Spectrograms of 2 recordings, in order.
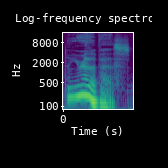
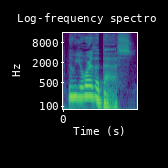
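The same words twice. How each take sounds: First: Same high gushing compliment, dropped much softer; corny compliment, softer. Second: Mock-gushing high compliment, full volume; corny compliment. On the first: Acted. Lover answering the compliment battle, softer mock coo. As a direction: coo it back, losing steam. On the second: Lover volleying a corny compliment back, mock-gushing. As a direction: toss it back like a sappy rival. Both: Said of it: "Corny im-, corny compliments battle".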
